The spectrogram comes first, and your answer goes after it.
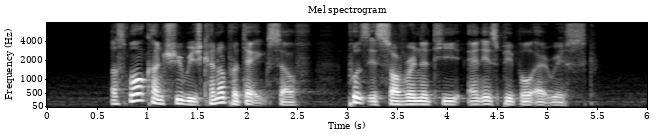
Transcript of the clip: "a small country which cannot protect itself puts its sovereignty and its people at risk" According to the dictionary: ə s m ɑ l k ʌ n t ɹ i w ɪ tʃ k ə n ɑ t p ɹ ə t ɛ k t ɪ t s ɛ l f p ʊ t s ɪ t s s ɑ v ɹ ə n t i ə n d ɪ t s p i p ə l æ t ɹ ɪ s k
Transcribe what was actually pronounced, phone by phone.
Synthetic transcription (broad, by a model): ə s m ɑ l k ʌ n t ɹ i w ɪ tʃ k ə n ɑ t p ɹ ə t ɛ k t ɪ t s ɛ l f p ʊ t s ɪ t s s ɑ v ɹ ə n t i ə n ɪ t s p i p ə l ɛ t ɹ ɪ s k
